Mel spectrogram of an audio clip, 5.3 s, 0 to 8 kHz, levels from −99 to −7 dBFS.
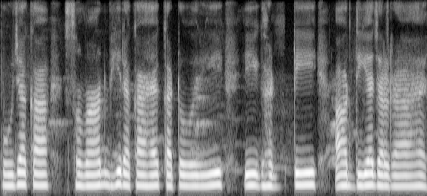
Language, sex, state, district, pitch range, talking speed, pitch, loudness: Hindi, female, Bihar, Sitamarhi, 165-175 Hz, 155 wpm, 170 Hz, -15 LUFS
